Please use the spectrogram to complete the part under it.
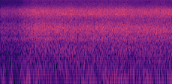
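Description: Loud, constant roar of rushing floodwater overflowing during a typhoon, broad and churning like a swollen flow, with no talking.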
